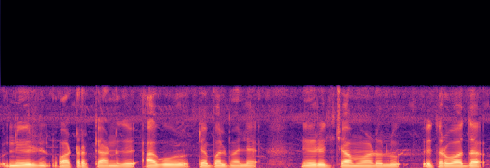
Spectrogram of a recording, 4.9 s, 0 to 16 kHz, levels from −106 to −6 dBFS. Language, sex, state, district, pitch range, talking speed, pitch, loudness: Kannada, male, Karnataka, Koppal, 115-125 Hz, 145 wpm, 120 Hz, -17 LUFS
